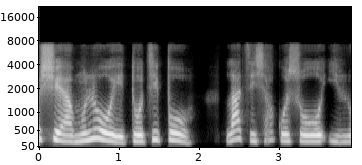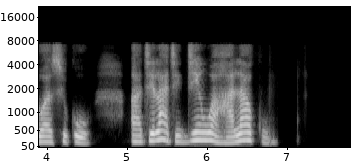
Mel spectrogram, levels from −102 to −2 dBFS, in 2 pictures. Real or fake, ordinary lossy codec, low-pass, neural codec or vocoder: fake; none; 7.2 kHz; codec, 24 kHz, 0.5 kbps, DualCodec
